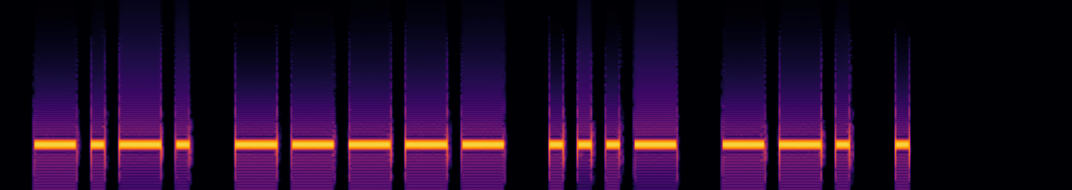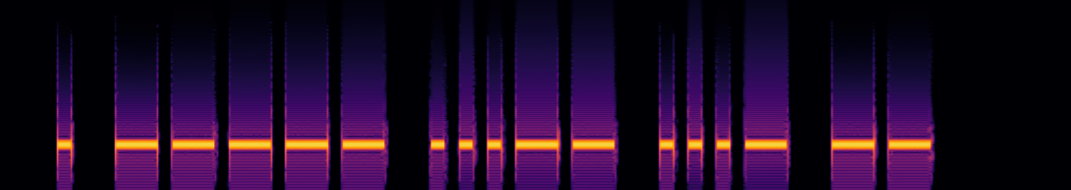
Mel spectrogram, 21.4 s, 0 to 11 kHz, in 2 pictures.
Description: Morse code, heard as a keyed tone, about 8 wpm, 800 Hz. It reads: C0VGE E03VM
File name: LEZIONI / 7 GF9Z / 7 G 8wpm 3118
